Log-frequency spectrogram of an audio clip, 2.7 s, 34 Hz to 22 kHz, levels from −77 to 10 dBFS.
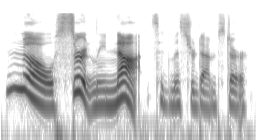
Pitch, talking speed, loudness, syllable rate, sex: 205 Hz, 135 wpm, -18 LUFS, 4.0 syllables/s, female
